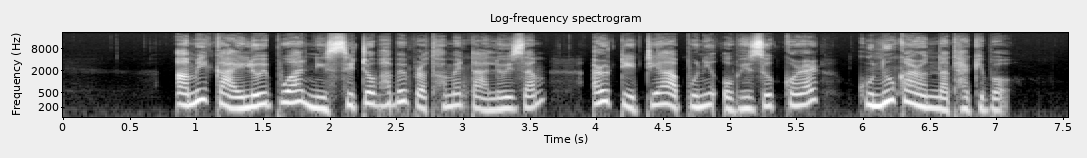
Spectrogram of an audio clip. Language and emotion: Assamese, fearful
